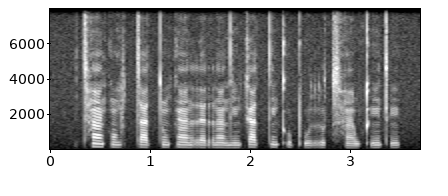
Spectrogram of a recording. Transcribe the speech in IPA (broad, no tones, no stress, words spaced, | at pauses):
tʰæ̃kõv tːætːũkæ̃rɛ ræ̃dĩkæ tːĩkʼupʼuru t͡sʰæ̃w kʼĩtʼĩ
